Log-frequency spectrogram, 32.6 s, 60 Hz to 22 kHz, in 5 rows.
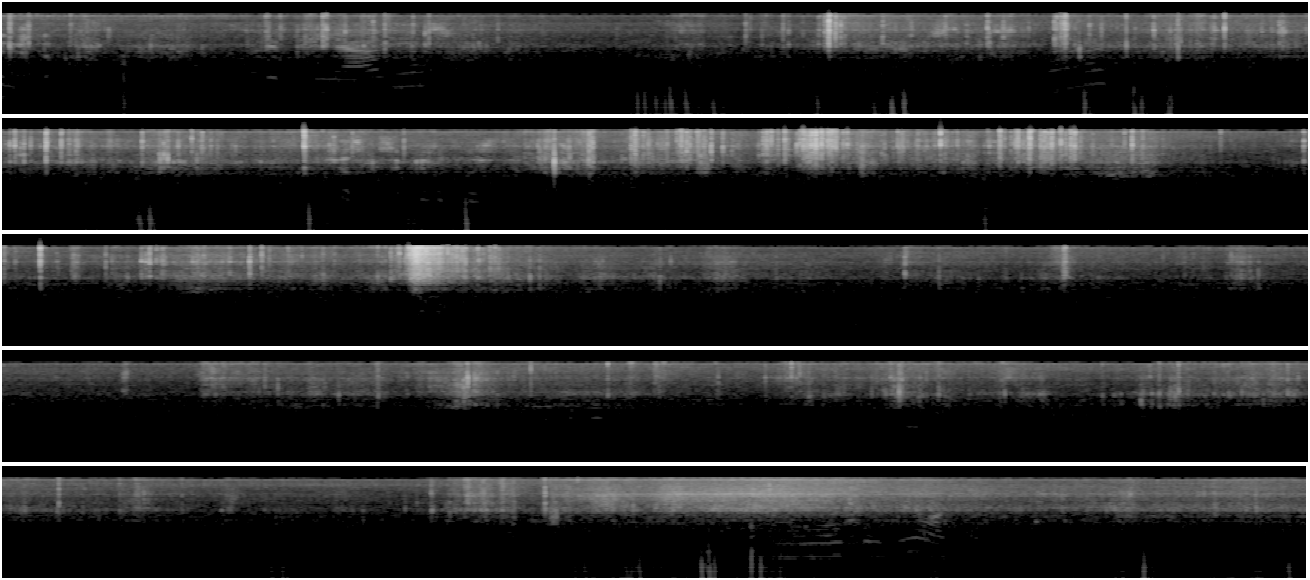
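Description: Climbing rope being handled and pulled while a knot is tied around a pine trunk: a busy run of short rasps, rustles and clicks, with the sharpest one about 15 seconds in, then sparser rustling.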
